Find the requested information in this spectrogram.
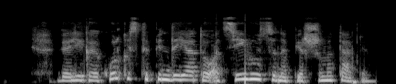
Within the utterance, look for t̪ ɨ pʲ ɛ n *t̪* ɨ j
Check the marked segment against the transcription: incorrect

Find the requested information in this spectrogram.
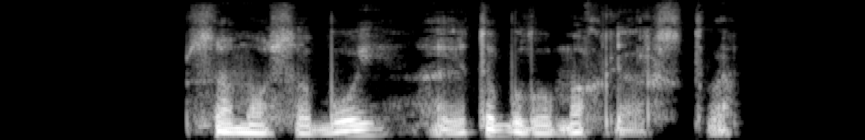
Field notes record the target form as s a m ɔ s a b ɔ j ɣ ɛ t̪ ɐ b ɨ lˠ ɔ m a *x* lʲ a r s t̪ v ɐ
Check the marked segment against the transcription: correct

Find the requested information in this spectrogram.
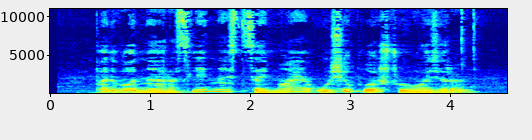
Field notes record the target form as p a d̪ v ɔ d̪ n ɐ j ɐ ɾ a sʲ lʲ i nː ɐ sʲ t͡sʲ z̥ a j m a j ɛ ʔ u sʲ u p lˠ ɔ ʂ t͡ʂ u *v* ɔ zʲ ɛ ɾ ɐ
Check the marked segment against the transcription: correct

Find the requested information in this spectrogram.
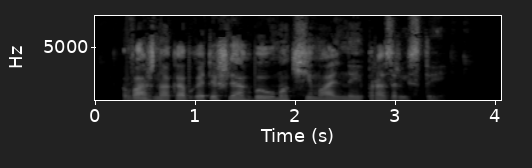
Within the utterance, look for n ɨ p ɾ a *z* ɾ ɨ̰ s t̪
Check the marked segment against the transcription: correct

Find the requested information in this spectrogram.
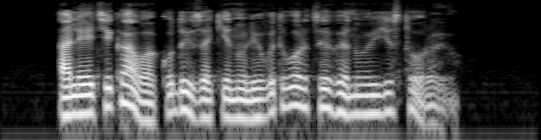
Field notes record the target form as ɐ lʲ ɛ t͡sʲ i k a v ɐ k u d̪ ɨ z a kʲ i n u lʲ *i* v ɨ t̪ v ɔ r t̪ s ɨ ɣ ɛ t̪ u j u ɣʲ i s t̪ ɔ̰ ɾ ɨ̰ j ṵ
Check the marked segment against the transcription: correct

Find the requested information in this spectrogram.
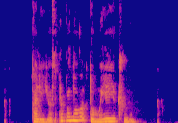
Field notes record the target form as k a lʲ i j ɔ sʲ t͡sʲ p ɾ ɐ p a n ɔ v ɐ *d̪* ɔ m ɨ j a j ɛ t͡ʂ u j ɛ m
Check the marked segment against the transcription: incorrect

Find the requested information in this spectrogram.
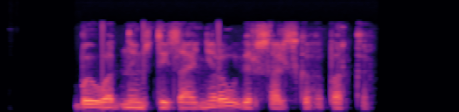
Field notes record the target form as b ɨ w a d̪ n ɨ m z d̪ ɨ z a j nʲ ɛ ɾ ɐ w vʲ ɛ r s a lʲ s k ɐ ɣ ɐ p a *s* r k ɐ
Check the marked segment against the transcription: incorrect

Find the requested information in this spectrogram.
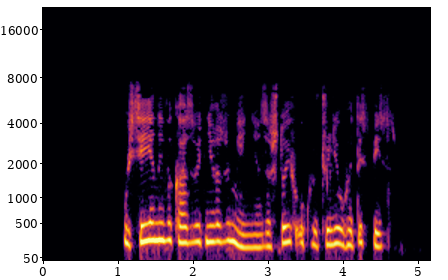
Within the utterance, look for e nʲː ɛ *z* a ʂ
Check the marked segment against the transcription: correct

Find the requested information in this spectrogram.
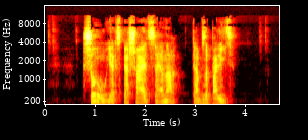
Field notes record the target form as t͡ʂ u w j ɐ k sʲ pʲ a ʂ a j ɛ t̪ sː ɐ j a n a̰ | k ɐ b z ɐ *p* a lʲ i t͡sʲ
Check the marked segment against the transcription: correct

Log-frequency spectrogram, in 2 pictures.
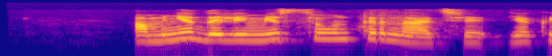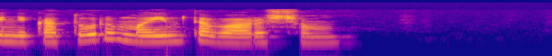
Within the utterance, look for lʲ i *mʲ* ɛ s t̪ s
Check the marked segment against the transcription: correct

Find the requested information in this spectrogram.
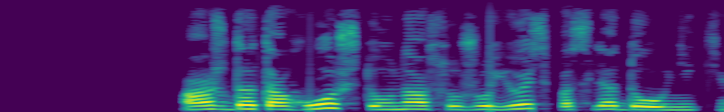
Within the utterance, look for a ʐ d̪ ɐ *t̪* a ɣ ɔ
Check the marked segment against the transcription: correct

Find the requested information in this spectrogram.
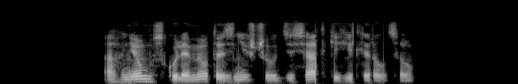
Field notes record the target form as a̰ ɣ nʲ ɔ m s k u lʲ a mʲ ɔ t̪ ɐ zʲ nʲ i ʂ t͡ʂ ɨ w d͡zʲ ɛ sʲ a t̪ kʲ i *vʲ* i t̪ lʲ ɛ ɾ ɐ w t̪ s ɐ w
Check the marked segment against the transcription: incorrect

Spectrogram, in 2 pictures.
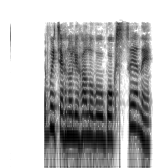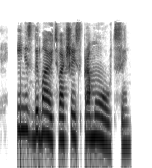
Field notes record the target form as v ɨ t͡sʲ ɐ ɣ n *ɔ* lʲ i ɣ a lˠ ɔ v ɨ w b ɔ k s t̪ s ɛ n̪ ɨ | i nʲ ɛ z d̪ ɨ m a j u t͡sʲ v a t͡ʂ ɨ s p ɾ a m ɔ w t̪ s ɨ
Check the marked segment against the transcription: incorrect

